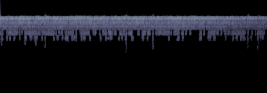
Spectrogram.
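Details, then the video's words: Aemaeburi, a Korean katydid labelled as a grasshopper and recorded by Korea's National Institute of Biological Resources, gives an unbroken high, thin buzzing trill that holds steady at one pitch for the whole stretch, with no other sounds. "애매부리, 여러번 듣기, 곤충소리"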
